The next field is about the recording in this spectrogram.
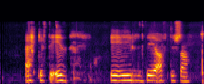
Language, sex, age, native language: Icelandic, male, 8, Icelandic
